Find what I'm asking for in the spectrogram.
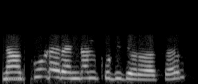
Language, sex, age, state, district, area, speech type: Tamil, female, 18-30, Tamil Nadu, Thoothukudi, urban, conversation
